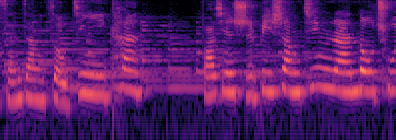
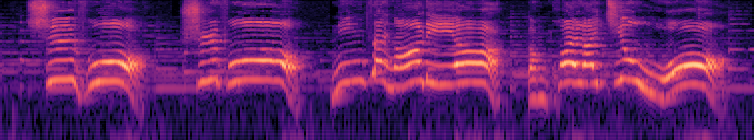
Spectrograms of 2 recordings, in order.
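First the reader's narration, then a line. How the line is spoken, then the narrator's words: Anxious loud distant shout. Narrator (Chinese): 远远的便听见山中有人着急的大声喊叫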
